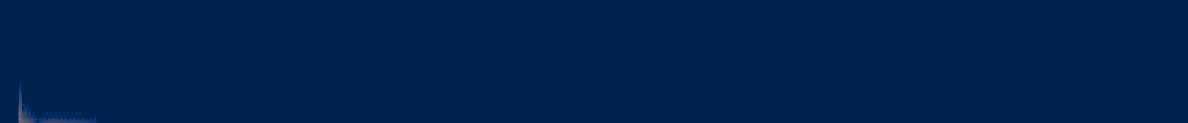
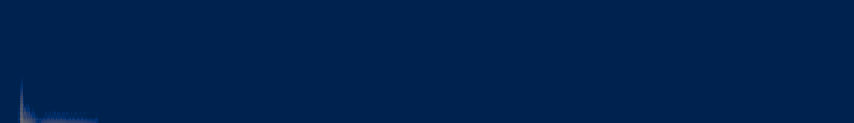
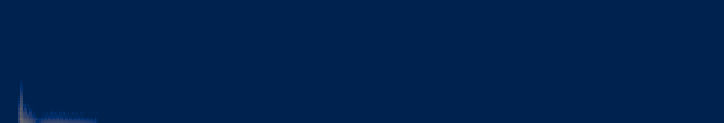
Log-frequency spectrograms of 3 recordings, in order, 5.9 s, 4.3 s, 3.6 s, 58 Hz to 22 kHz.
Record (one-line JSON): {"exhalation_length": "5.9 s", "exhalation_amplitude": 132, "exhalation_signal_mean_std_ratio": 0.17, "three_cough_length": "4.3 s", "three_cough_amplitude": 130, "three_cough_signal_mean_std_ratio": 0.21, "cough_length": "3.6 s", "cough_amplitude": 134, "cough_signal_mean_std_ratio": 0.23, "survey_phase": "beta (2021-08-13 to 2022-03-07)", "age": "65+", "gender": "Male", "wearing_mask": "No", "symptom_none": true, "smoker_status": "Ex-smoker", "respiratory_condition_asthma": false, "respiratory_condition_other": false, "recruitment_source": "REACT", "submission_delay": "2 days", "covid_test_result": "Negative", "covid_test_method": "RT-qPCR", "influenza_a_test_result": "Negative", "influenza_b_test_result": "Negative"}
